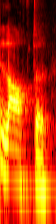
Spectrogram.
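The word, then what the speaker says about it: laughter: इसी तरह है लाफ्टर, लाफ्टर इस तरह होना चाहिए LAFTER, लाफ्टर, जबकि UGH F की साउंड दे रहा है।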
